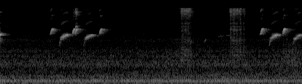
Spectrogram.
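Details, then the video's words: Bright, tinkling European goldfinch phrases of rapid high twittering notes, briefly interrupted by two short bursts of rustling noise, over a low background hum. "Jilguero pegada"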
